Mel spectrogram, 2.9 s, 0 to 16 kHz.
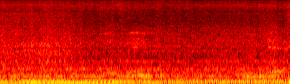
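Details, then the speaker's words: BMW F800GS parallel twin started after replacing its 4-year-old battery with a new 200 CCA unit on a cold day: strong, even low thrum settling into a steady idle; sounds healthy. "Hai să pornim motocicleta. Ascultă zgomotul. Uite cât de mult e mai bună."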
